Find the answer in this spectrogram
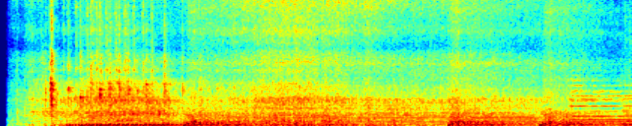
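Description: Small petrol engine running steadily, with a click about half a second in. Music fades in near the end.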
